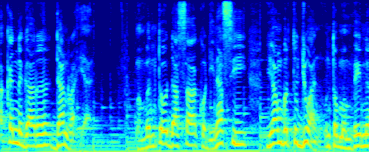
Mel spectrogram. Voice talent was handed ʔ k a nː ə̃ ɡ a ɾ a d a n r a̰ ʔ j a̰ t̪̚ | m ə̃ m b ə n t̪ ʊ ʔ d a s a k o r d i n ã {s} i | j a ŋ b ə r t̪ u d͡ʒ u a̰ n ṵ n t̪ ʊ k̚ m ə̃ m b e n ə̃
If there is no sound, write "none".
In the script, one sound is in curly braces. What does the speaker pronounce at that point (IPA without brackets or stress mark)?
s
